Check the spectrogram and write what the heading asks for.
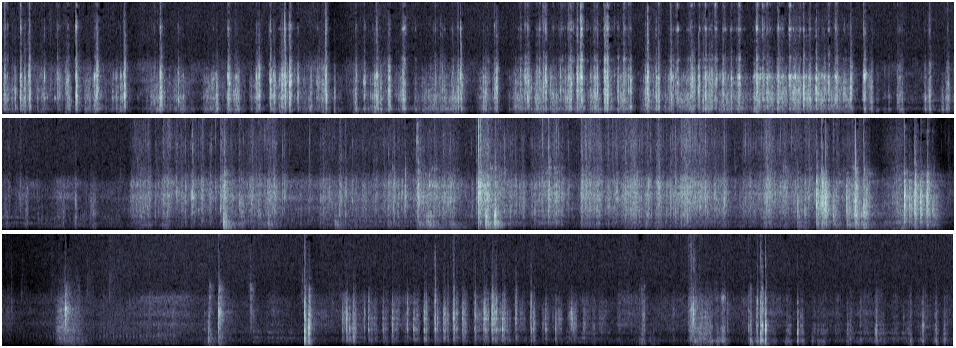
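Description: Small wooden blocks and bench dogs being handled on a wooden workbench top: many sharp knocks, clicks and rattles. A stretch of steady noise sits in the middle and stops abruptly.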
